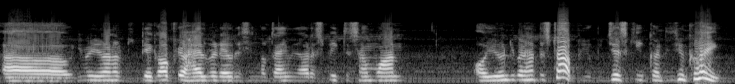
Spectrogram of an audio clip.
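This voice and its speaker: A man with an Indian accent and a high-pitched voice talks through a gear review. His delivery is casual and conversational, wandering from point to point. He is recorded on a helmet intercom mic, with vehicle noise faintly audible behind him. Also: steady tone, quick pace, muffled recording. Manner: rambling, conversational. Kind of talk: casual spoken product review. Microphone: helmet intercom microphone.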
